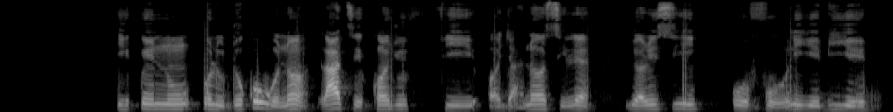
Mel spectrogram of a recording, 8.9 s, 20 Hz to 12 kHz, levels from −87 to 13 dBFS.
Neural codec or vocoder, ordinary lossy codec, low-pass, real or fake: vocoder, 24 kHz, 100 mel bands, Vocos; MP3, 48 kbps; 10.8 kHz; fake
